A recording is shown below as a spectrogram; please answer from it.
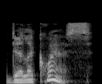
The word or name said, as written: deliquesce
